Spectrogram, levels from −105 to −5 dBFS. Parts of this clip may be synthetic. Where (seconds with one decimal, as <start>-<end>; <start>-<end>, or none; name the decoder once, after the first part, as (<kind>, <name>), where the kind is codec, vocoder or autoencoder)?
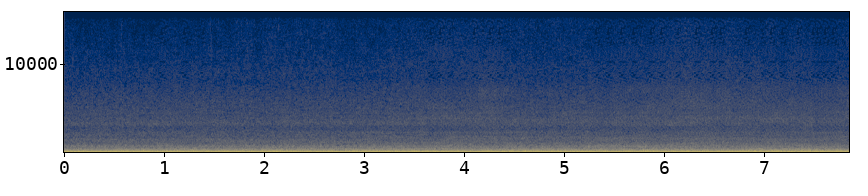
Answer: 0.9-1.4 (codec, SNAC); 3.5-4.4; 5.3-7.9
